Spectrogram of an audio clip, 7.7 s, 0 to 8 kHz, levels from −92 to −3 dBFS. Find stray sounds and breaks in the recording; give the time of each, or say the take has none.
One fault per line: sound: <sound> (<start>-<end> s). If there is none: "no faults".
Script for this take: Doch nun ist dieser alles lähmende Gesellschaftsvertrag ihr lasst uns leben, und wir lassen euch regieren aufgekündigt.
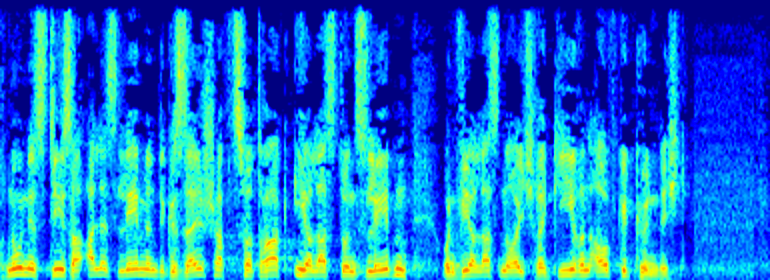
no faults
